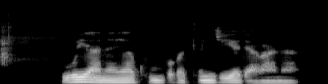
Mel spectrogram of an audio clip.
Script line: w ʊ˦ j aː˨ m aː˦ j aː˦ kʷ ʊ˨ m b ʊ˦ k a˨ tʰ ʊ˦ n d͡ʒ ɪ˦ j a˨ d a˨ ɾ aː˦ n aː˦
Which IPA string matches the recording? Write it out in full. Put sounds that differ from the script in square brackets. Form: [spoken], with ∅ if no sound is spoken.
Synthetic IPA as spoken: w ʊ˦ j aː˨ [n] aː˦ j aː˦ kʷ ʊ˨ m b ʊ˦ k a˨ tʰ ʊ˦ n d͡ʒ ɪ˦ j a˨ d a˨ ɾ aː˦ n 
